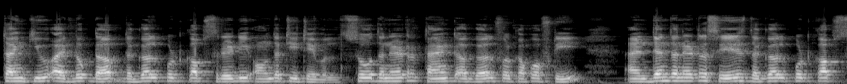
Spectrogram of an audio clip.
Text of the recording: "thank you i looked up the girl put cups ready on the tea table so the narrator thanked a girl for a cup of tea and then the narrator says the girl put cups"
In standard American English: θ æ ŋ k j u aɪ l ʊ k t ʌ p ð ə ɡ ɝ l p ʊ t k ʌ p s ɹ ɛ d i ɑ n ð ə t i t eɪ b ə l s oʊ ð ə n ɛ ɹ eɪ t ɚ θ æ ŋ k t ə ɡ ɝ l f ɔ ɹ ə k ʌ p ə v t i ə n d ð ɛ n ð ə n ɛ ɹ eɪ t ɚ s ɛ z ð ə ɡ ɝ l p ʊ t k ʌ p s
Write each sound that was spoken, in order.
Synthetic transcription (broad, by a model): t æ ŋ k j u aɪ l ʊ k t ʌ p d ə ɡ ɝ l p ʊ t k ʌ p s ɹ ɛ d i ɑ n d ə t i t eɪ b ə l s oʊ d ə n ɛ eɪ t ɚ t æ ŋ k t ə ɡ ɝ l f ɔ ɹ k ʌ p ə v t i ə n d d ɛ n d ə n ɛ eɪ t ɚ s ɛ z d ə ɡ ɝ l p ʊ t k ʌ p s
